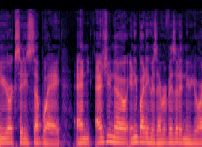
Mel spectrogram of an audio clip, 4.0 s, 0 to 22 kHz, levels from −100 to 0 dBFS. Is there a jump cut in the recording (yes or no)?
no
